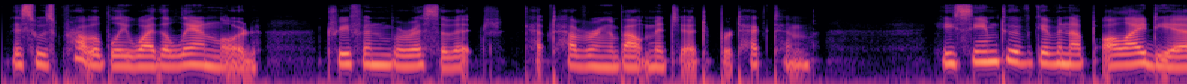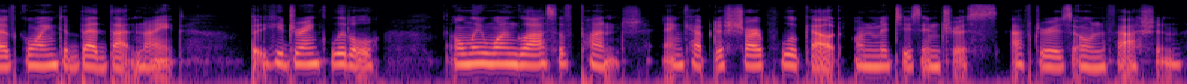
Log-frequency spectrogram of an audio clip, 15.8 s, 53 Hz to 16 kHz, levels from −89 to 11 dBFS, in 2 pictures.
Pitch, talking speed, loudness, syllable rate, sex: 195 Hz, 195 wpm, -22 LUFS, 5.7 syllables/s, female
